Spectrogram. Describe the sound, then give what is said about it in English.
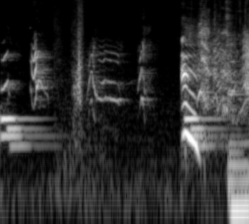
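A puppy lets out a few short, high-pitched yips and whines, then breaks into a louder burst of barking near the end, with no one talking. “Counterpoint, that's the dumbest thing you've ever said, and you do not deserve a puppy. I'm unpooping your puppy!”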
